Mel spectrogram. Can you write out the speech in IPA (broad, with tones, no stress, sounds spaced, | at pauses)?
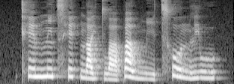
kʰ e˦ m n̪ ĩ˦ t͡sʰ e˦ k̚ n̪ a˧ j t̪ w a˨˩ p a˥˧ w m i˨˩ t͡sʰ o˥˧ n l j u˧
